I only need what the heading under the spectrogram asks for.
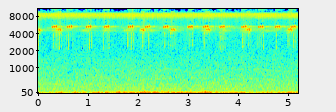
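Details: Crickets at night, with clear sharp high chirps repeating in quick irregular bursts above a steady piercing insect buzz, plus noticeable low rumbling background noise.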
